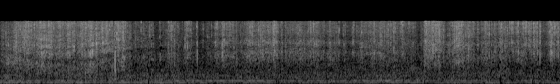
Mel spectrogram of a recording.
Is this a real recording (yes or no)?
no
